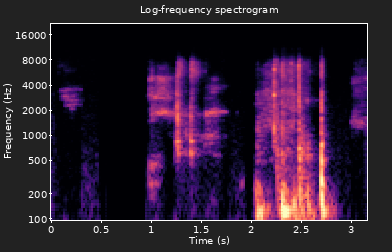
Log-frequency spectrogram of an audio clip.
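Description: Quick bursts of keystrokes on a computer keyboard while entering text into a spreadsheet cell, close and soft, with short silent gaps and quiet speech between the typing runs.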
